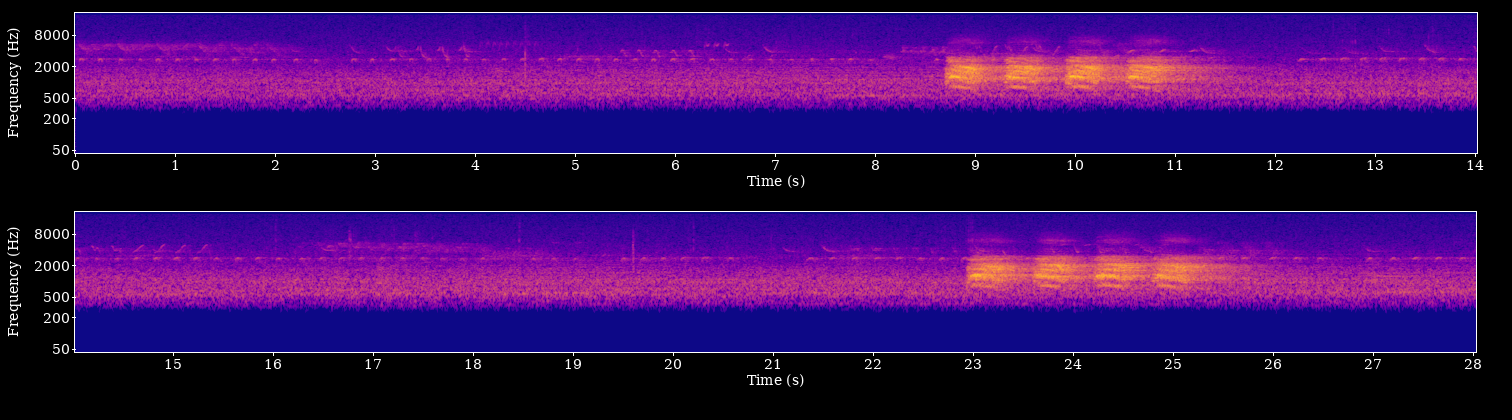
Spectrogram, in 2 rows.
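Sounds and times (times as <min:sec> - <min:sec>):
Carrion crow Corvus corone cawing: 0:08.7 - 0:11.7, 0:22.9 - 0:25.9.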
